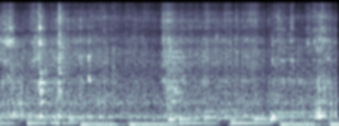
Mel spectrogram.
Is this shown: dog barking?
no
